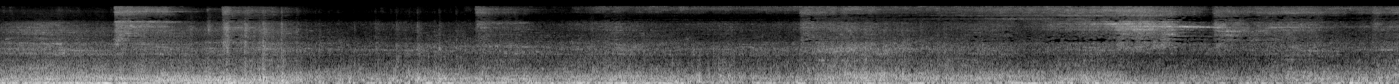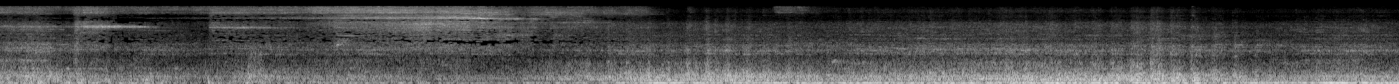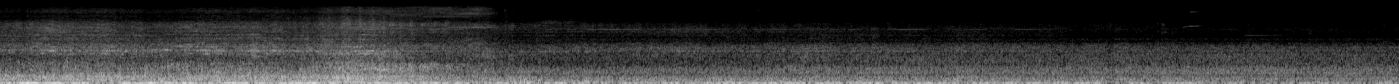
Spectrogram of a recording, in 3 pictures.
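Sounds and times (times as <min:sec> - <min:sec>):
train wheels rumbling on rails: 0:00.0 - 0:41.9
high wheel squeal: 0:10.1 - 0:19.9.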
